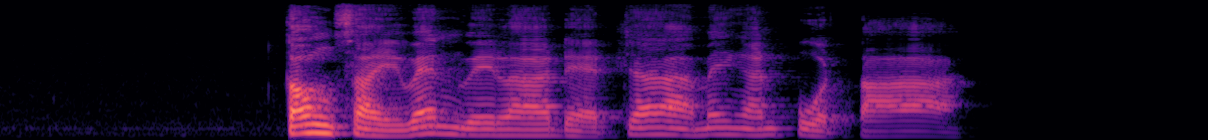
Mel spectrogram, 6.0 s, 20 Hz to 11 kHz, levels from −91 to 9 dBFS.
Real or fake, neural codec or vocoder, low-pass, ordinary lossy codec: real; none; 9.9 kHz; none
